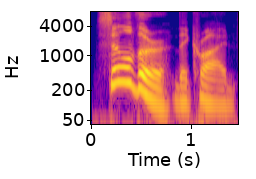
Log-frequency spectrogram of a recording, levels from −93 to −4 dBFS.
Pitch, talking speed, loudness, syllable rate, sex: 155 Hz, 120 wpm, -17 LUFS, 3.0 syllables/s, male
